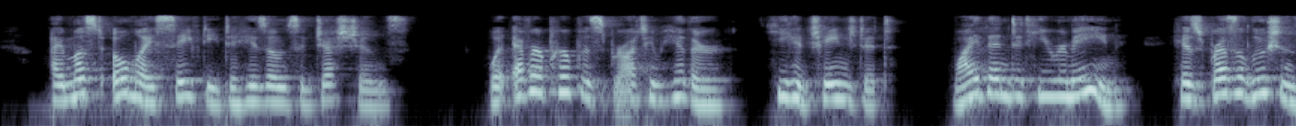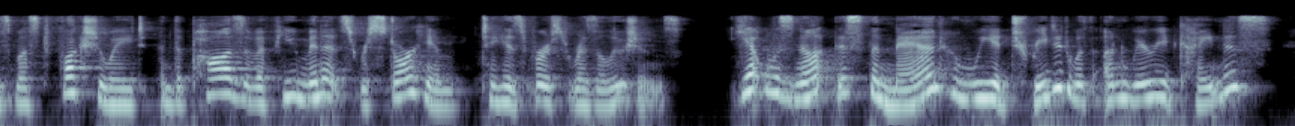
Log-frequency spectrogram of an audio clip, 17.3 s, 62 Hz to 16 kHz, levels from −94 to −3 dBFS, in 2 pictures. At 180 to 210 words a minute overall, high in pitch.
Yes: average, 185 wpm; high, 205 Hz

